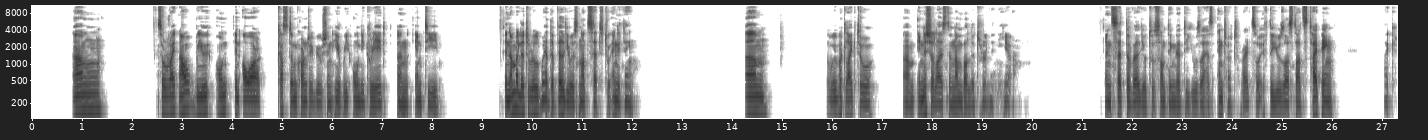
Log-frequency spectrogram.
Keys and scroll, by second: 1.9 Down, 2.2 End, 2.8 shift+Left, 17.9 Down, 18.2 End, 18.4 Left, 19.5 shift+Right, 20.4 shift+Left, 21.0 alt+super+v, 21.8 Up, 22.1 BackSpace, 23.1 End, 23.4 super+Left, 24.8 Left.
